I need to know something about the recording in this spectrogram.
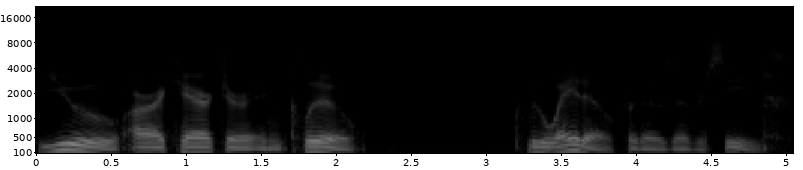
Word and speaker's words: Cluedo: He said, if you are a character in Cluedo for those overseas. Cluedo. Cluedo. You don't pronounce the E. It's a silent E.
